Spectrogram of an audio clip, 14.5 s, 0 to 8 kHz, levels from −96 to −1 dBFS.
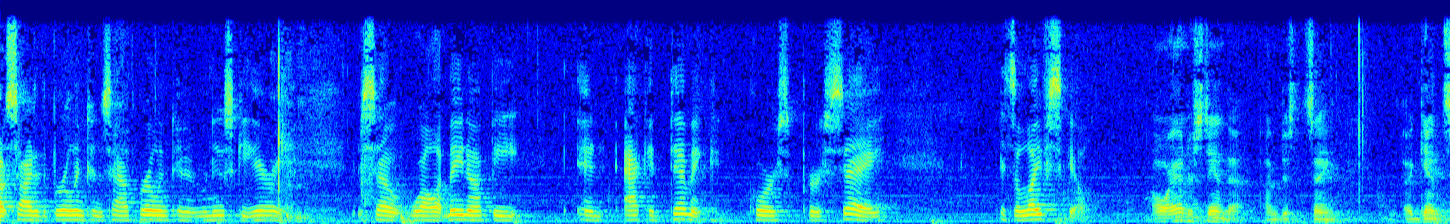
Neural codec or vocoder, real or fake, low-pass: none; real; 7.2 kHz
